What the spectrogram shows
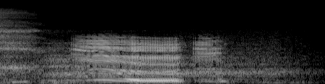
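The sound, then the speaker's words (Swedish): A fallow deer groans twice: a long, deep, throaty bellow followed by a shorter grunt, loud, with no voices around it. “Det är en dovhjort som du kör på.”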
